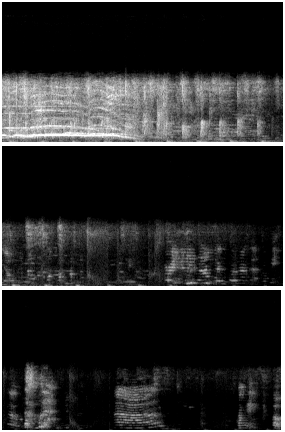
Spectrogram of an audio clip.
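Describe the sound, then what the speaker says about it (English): A crowd at a Thursday night motivational meeting bursts into loud applause and cheering. It swells for a couple of seconds, then thins into scattered claps, shuffling and murmuring voices. "let's give them a round of applause."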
